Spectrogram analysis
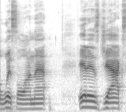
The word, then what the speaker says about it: Jax: It's Jax, not Jack. Spelled with an X, not a CK. Kind of like Mortal Kombat's Jax.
